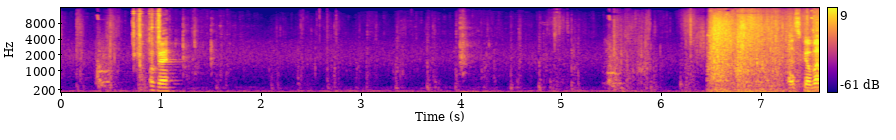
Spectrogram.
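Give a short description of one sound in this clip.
Footsteps thud steadily up wooden stairs.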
